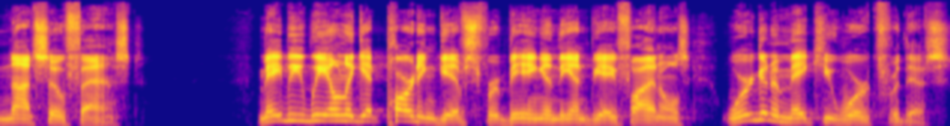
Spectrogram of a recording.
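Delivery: ordinary delivery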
